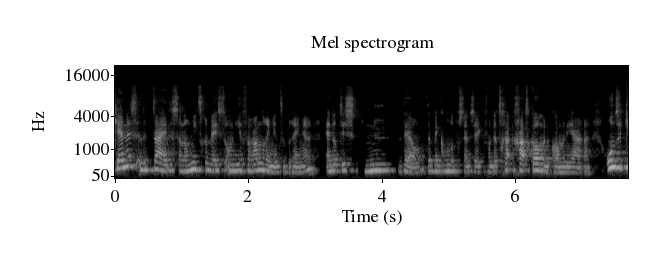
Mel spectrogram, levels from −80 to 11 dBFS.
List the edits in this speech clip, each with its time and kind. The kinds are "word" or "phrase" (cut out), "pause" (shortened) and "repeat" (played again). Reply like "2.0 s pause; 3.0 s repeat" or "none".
3.1 s pause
